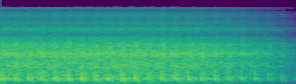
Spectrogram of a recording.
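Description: A steady, rough low rumble with hiss, fading out near the end.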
